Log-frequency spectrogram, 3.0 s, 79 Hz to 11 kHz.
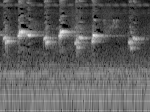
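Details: Yellow-vented bulbul, 1.5 years old, from Bekasi, singing its rapid 'ropel' song in a relaxed tone at dawn: clear whistled notes near two to three kilohertz, some rising and some falling, in bursts about every half second, with a faint background hum.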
